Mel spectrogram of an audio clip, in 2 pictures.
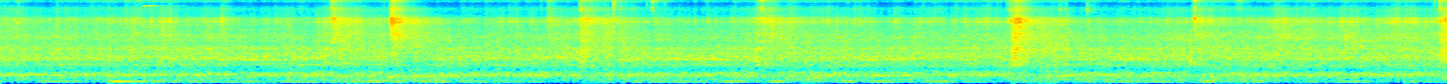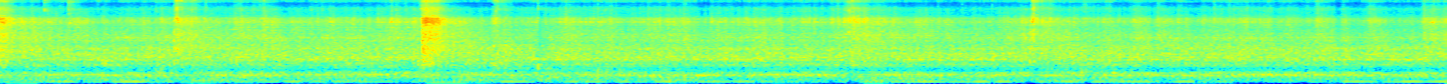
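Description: ЛЕСОРУБ mechanical firewood splitter running steadily as blocks of wood are fed through it, with a handful of short sharp knocks and cracks of wood being split and tossed. The loudest knocks come about a third and two-thirds of the way through.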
